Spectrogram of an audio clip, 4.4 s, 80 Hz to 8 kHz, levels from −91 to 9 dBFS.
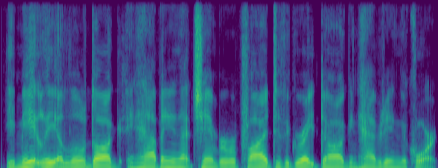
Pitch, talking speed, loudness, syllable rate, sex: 130 Hz, 205 wpm, -16 LUFS, 6.6 syllables/s, male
